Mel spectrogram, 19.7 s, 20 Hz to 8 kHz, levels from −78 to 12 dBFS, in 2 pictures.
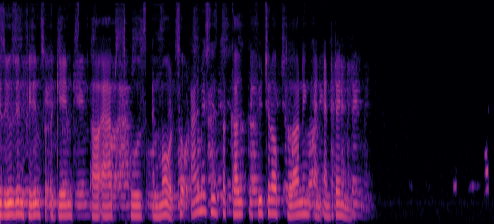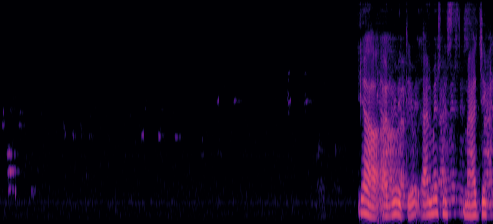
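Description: From start to finish the speech carries an echo with no canceller: the far end's loudspeaker is feeding the talker's voice back into its microphone, and nothing strips it out. Each phrase returns about a third of a second later, roughly 9 dB quieter and thinner. On a waveform every burst has a smaller trailing copy; a spectrogram shows each syllable's pattern faintly repeated just to its right, all within the call band that stops at 8 kHz.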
